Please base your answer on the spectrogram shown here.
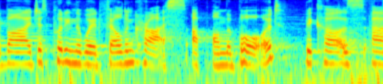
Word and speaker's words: Feldenkrais: PhD in physics so Feldenkrais it's hard to pronounce - oops rhymes with rice so that's how you spell it and that so the Feldenkrais method is backed based on the life work of dr.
